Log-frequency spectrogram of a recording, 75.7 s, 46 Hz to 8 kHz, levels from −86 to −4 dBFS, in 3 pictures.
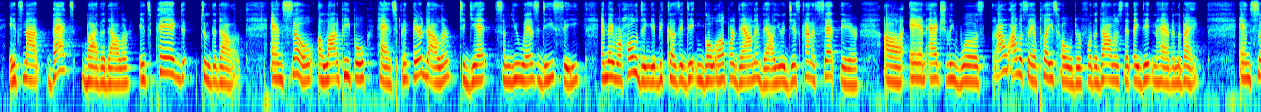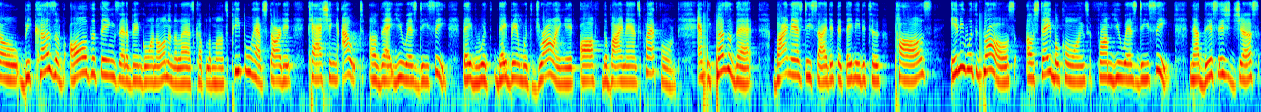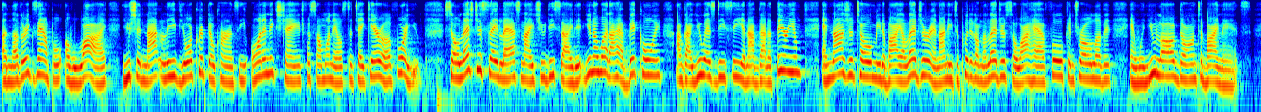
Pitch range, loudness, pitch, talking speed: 190-235 Hz, -20 LUFS, 210 Hz, 155 wpm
